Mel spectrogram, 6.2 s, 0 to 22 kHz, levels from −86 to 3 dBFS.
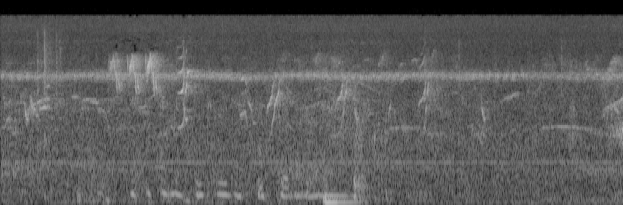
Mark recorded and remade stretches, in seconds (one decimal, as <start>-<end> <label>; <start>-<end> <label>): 0.0-6.2 remade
